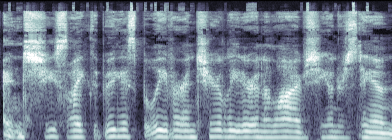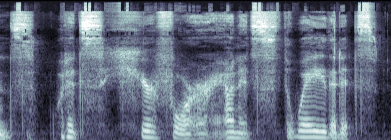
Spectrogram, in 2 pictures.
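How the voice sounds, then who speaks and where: Low-voiced woman talking candidly on a live stream. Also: little pitch movement, unhurried, creaky, hardly any pauses. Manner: heartfelt, candid, sprinkled with swearing and fillers. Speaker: community leader hosting a live video. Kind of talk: casual livestream talk.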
